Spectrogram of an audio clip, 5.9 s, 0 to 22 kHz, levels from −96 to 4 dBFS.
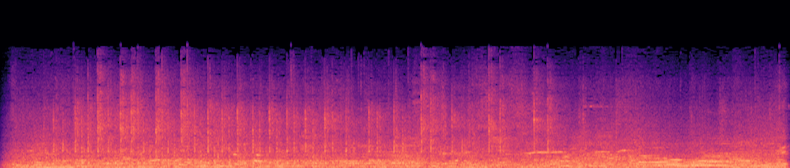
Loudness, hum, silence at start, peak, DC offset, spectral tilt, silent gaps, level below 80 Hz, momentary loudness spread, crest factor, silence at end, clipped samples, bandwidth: -16 LUFS; none; 0 s; -4 dBFS; under 0.1%; -4 dB/octave; none; -40 dBFS; 3 LU; 12 dB; 0 s; under 0.1%; 16 kHz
